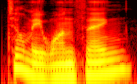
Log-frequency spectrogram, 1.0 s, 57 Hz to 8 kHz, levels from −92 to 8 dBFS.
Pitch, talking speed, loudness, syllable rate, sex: 110 Hz, 230 wpm, -18 LUFS, 5.1 syllables/s, male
